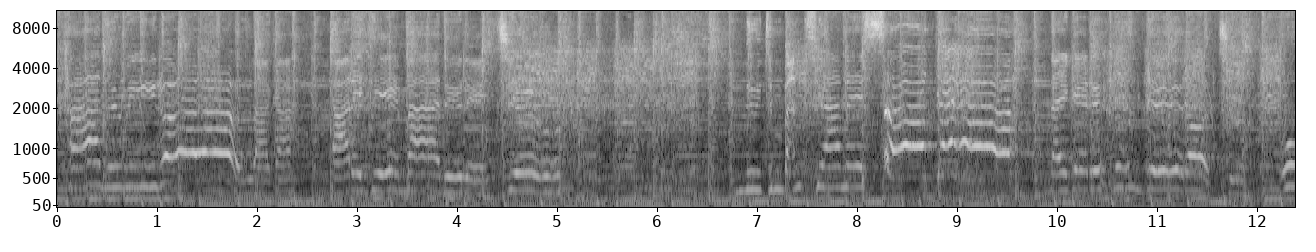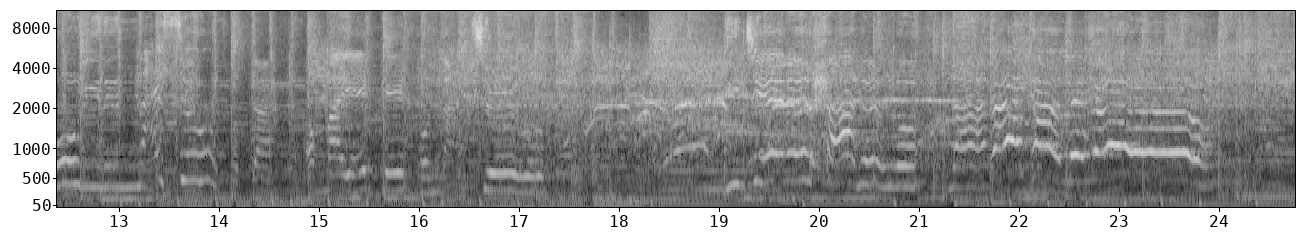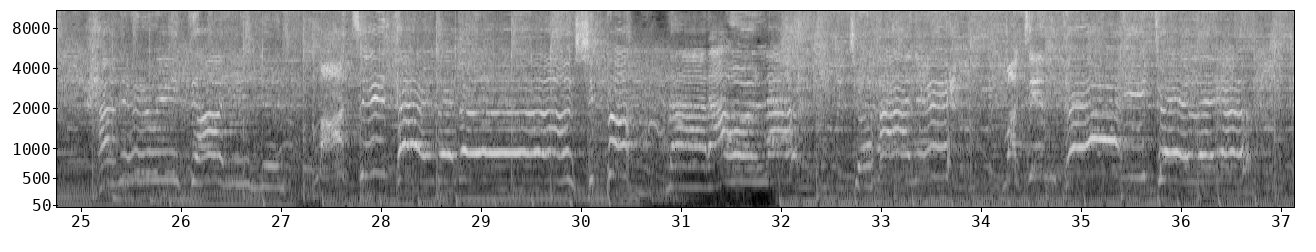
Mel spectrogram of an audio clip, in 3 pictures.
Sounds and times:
Background music: 0.0 - 37.1
Pop music: 0.0 - 37.1.

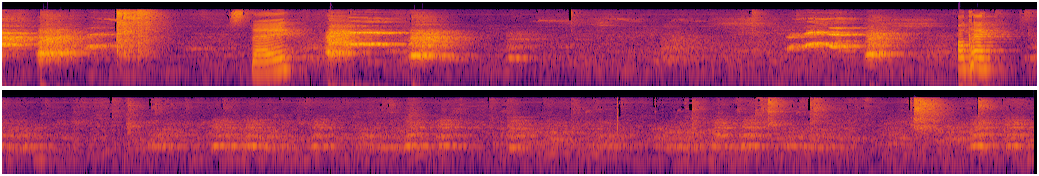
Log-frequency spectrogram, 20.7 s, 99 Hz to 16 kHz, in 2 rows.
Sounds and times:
Bow-wow: 0.0 - 1.2, 3.1 - 5.4, 11.7 - 20.7.

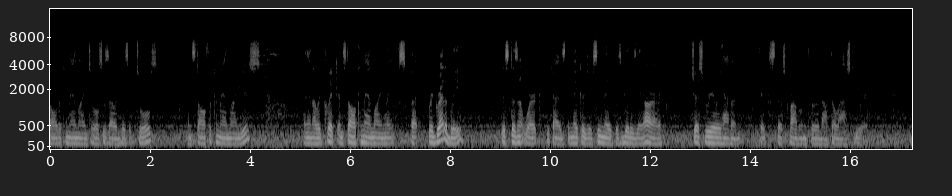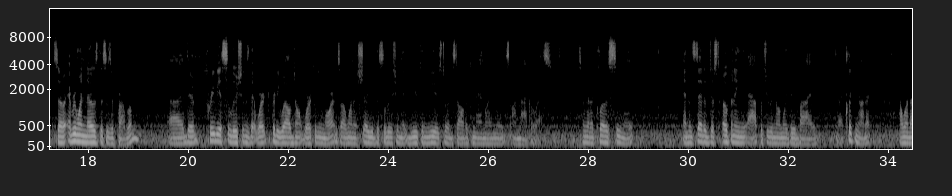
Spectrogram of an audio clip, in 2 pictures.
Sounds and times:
Speech: 0.0 - 4.3, 5.1 - 8.4, 9.0 - 16.4, 17.3 - 29.0, 29.9 - 34.4.

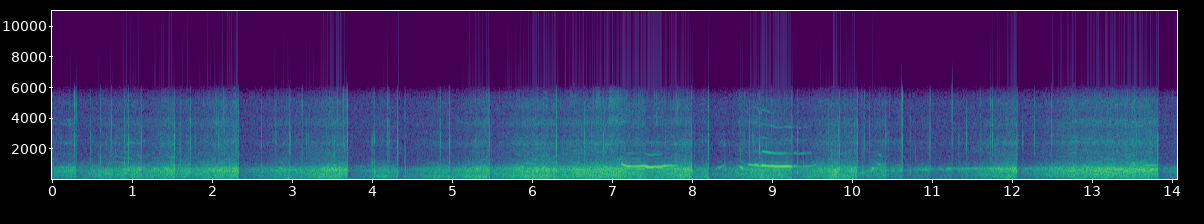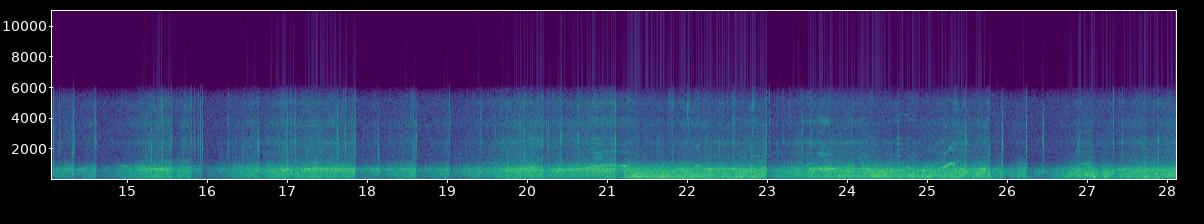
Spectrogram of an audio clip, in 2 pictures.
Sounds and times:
Rain on surface: 0.0 - 28.1
Speech: 7.8 - 10.6, 21.9 - 25.8.

